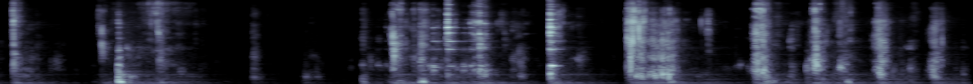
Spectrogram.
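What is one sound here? A woman chews and smacks her lips close up.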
